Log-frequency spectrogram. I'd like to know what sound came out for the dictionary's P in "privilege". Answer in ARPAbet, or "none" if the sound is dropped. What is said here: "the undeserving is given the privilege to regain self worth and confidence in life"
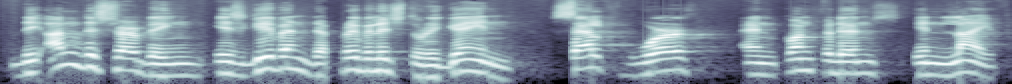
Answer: P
